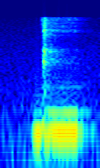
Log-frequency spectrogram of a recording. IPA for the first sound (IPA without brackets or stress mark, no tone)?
ɡ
